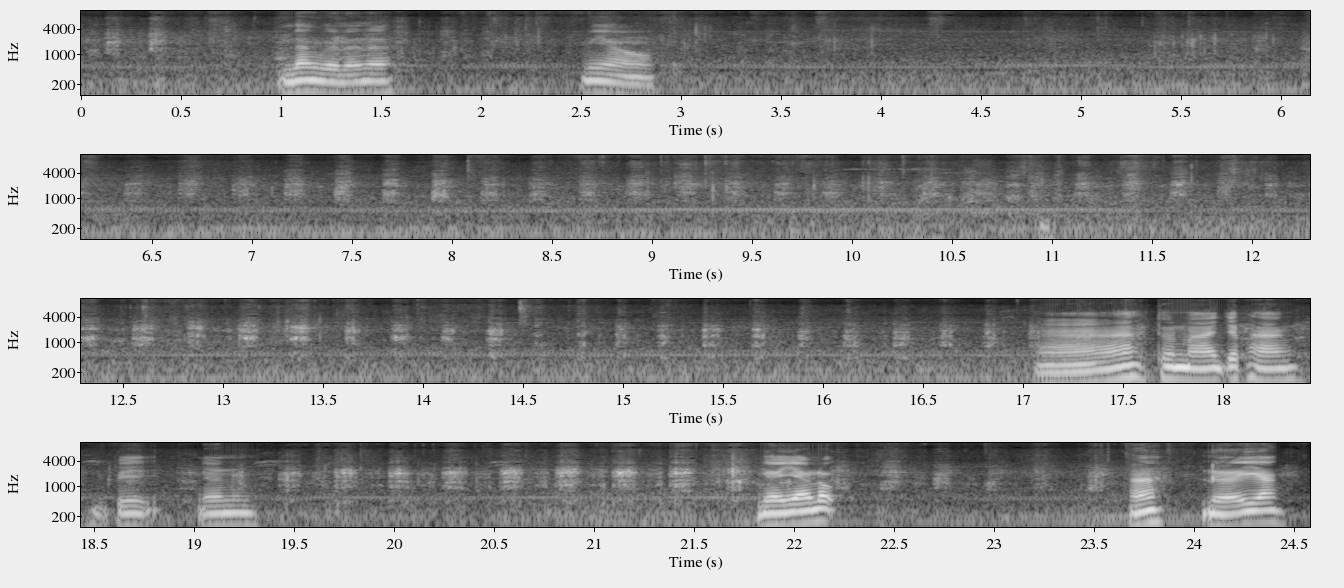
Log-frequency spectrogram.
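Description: A dog barks and yelps loudly in short bursts.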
